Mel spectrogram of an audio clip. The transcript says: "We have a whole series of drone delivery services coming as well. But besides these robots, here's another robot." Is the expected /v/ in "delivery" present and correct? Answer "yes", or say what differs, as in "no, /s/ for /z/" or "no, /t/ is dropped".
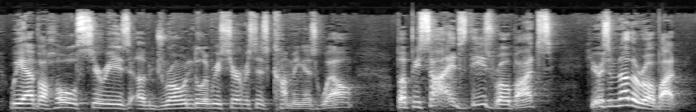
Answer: yes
